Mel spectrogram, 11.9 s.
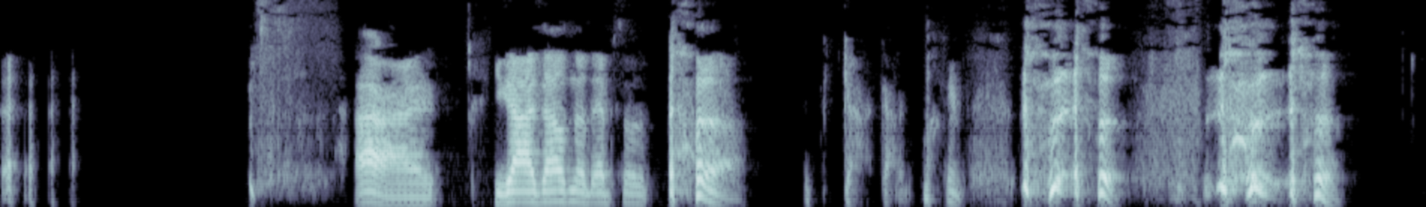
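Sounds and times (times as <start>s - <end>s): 
laughter: 0.0s - 0.7s
speech: 3.0s - 6.1s, 7.9s - 9.4s
coughing: 5.6s - 6.2s, 7.0s - 11.3s.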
